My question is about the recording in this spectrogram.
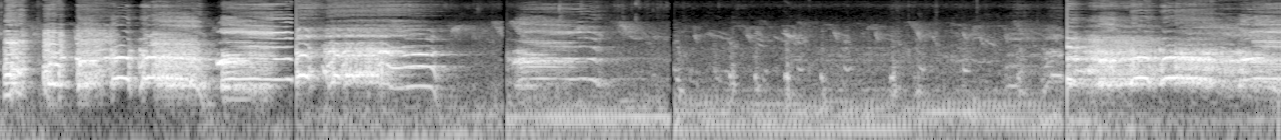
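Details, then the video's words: Several roosters crowing in the morning, overlapping loud harsh crows in succession, a quieter stretch with low murmuring clucks, then another full crow. "roosters crowing in the dawn, manok galing tumitilaok"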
